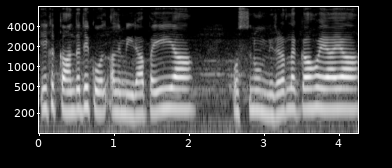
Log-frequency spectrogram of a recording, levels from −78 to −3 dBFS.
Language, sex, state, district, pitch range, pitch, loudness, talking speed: Punjabi, female, Punjab, Kapurthala, 210-235 Hz, 225 Hz, -15 LUFS, 195 wpm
